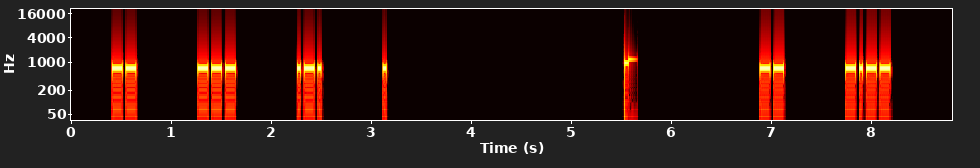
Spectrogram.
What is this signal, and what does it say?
Morse code, heard as a keyed tone, about 36 wpm, spaced as for 12 wpm, 690 Hz. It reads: MORE MY
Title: 6x Character Spacing - Top 100 Words - 35wpm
